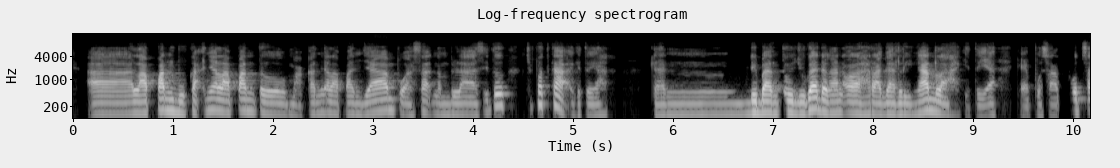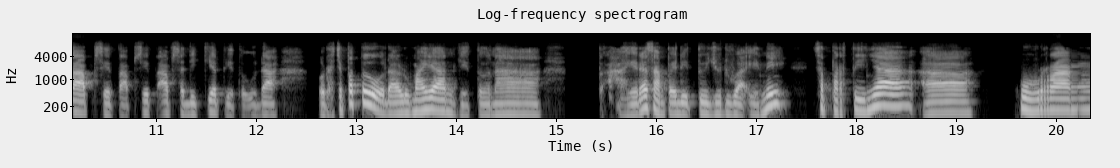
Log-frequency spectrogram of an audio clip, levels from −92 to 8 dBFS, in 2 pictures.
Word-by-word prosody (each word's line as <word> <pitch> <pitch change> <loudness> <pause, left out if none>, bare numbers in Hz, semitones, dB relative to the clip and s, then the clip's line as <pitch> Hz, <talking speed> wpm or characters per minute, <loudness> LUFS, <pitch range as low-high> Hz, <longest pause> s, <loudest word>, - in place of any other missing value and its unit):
eee, 125 0 -1
8 135 +4 +5
bukanya 140 +4 -2
8 155 +2 +3
tuh 125 -3 -1
makannya 130 +3 -8
8 130 -1 -4
jam 145 +4 +2
puasa 125 +3 -5
16 120 0 -6
itu 215 +8 +2 0.2
cepet 225 +4 -2
Kak 210 - +4
gitu 120 -1 -10
ya, 115 - -8 0.5
dan 115 +1 -8 0.7
dibantu 140 +1 +4
juga 130 +7 +7
dengan 135 0 +4
olahraga 125 -1 +2
ringanlah 125 +1 +2
gitu 105 +2 -14
ya - - -7 0.2
kayak - - -12
push - - -9
up-push 155 0 -7
up 140 -2 +5
sit 120 - -8
up-sit 140 +6 -8
up 135 0 -5
sedikit 125 +4 -6
gitu 110 -1 -13
udah 120 +1 -2 0.5
udah - - -5
cepet 245 -1 -1
tuh 245 - +7
udah 130 0 +1
lumayan 150 +1 +3
gitu 115 +1 -10
nah, 120 0 -3 0.9
akhirnya 120 +12 +1
sampai 125 -5 +1
di 125 - -1
72 125 0 -4
ini 205 - 0 0.2
sepertinya, 200 +7 +3
eee, 135 +1 +1 0.6
kurang, 165 0 +4
135 Hz, 140 wpm, -25 LUFS, 125-155 Hz, 0.9 s, juga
